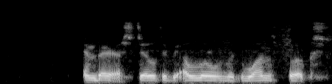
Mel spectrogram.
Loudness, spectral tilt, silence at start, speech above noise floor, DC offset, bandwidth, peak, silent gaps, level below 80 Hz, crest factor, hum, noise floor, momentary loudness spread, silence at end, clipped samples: -15 LUFS; -7 dB/octave; 0.85 s; 62 dB; under 0.1%; 7.2 kHz; -2 dBFS; none; -54 dBFS; 14 dB; none; -76 dBFS; 4 LU; 0.1 s; under 0.1%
